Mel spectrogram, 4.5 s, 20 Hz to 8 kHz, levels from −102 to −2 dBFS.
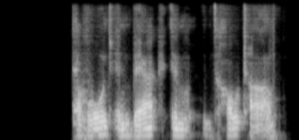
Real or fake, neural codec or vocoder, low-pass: fake; codec, 16 kHz in and 24 kHz out, 0.6 kbps, FireRedTTS-2 codec; 7.2 kHz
